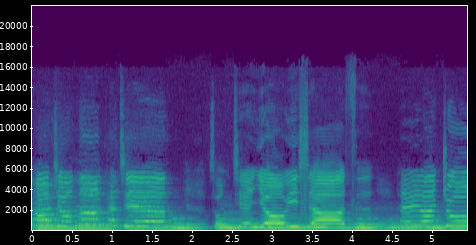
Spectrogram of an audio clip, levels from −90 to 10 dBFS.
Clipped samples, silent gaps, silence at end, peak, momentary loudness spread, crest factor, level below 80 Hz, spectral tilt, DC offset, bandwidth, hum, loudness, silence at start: under 0.1%; none; 0 s; -2 dBFS; 8 LU; 14 dB; -54 dBFS; -5 dB/octave; under 0.1%; 15 kHz; none; -16 LUFS; 0 s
